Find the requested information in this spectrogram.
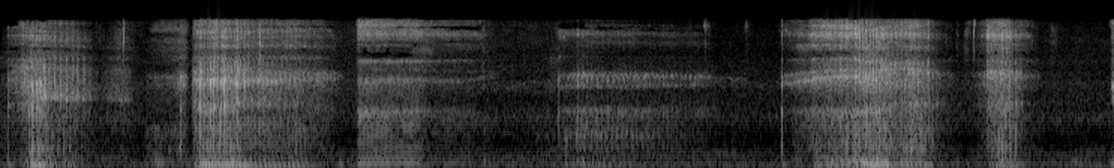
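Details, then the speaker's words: An adult man snoring hard in sleep, before nasal breathing strips are applied: loud, rough, rattling, fluttering snores every few seconds. His spouse says he isn't breathing correctly through his nose. "You were snoring hard. Watch. What is that? It's a nasal breathing strip."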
